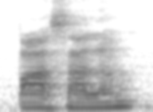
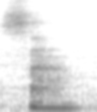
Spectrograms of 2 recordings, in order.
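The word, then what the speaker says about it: psalm: में तो यह होगा पासालम पसलम कुछ भी इसको पढ़ते हैं लेकिन इसमें हमारा पी भी साइलेंट होता है इसमें हमारा एल भी साइलेंट होता है ये इसको हम पढ़ते हैं साम ठीक है क्या पढ़ते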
